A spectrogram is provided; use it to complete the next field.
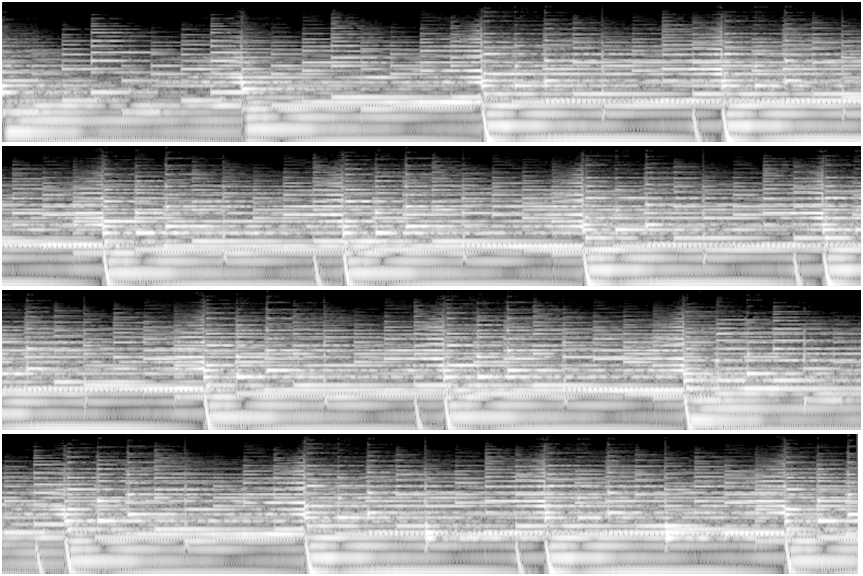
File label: No Pads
